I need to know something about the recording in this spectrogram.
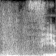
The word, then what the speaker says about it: Phi: Yeah, I still think it's pronounced Fee, though.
